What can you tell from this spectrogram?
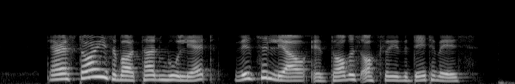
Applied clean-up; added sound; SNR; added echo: none; none; none; none.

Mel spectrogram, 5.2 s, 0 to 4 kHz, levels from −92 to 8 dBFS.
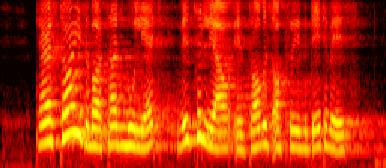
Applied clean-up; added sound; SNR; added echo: none; none; none; reverberation time 2.0 s.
